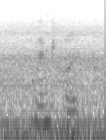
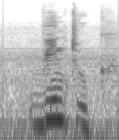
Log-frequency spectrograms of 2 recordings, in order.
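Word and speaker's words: Windhoek: way you spell wind wind quck yeah we we've been saying wind quck if you're not from around from South Africa or Namibia I'm sure you pronounce it wrong guess what it's called vuk where is the tea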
